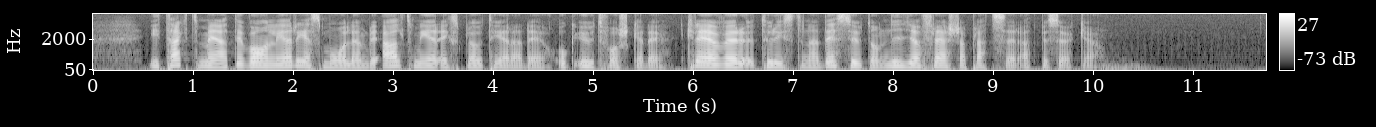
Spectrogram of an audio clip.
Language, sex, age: Swedish, female, 28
